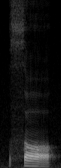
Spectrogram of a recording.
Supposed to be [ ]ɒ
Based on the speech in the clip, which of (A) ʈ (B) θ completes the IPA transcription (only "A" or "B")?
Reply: B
